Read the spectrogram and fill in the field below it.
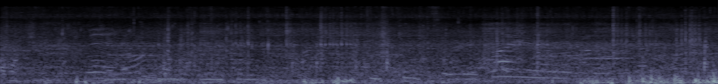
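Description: Water sloshes and splashes as a frame is turned over in a pool.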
